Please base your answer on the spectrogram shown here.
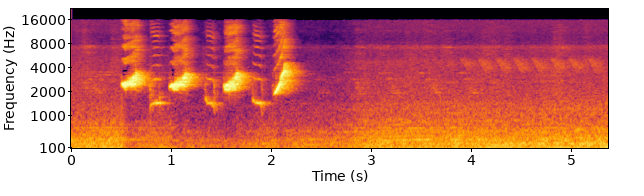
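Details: Greater green leafbird sound played as a lure to get a leafbird that will not sing to start singing: four loud, ringing chirps with a slight upward lift, about one every half second, then only a steady background hiss.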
